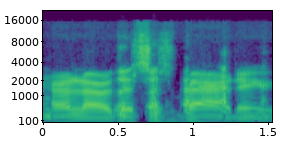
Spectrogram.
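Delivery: put-on low, very slow robotic computer voice. Joking about a host using an AI voice on air: fake AI voice. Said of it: "Did one of those A I voices".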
